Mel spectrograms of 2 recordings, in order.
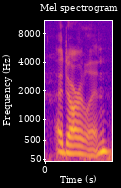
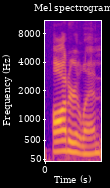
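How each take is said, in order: First: The name begins with an 'a-dar' sound. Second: The name begins with an 'otter' sound. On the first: The speaker calls it wrong. "how did you pronounce it?" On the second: The speaker calls it right. "is how it's pronounced"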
